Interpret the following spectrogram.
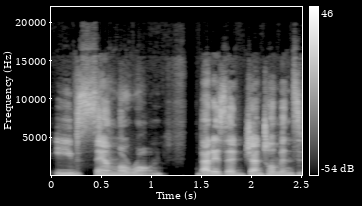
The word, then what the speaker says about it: Yves Saint Laurent: Another one, YSL is the safe way to say it if you want to say the initials, but it's actually Yves Saint Laurent.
